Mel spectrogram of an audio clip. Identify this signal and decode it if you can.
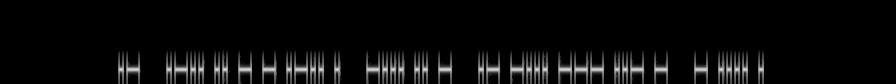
Morse code, heard as a keyed tone, about 30 wpm, 700 Hz. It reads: A LITTLE BIT ABOUT THE
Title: Sets of 5 Words Encore2 30wpm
